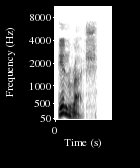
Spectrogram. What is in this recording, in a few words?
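"inrush", British English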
